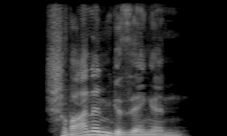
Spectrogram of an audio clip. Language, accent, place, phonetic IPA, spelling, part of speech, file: German, Germany, Berlin, [ˈʃvaːnənɡəˌzɛŋən], Schwanengesängen, noun, De-Schwanengesängen.ogg
- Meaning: dative plural of Schwanengesang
